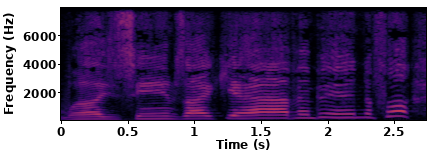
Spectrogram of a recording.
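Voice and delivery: swooping sing-song voice. Retelling what the dentist says at checkups: imitating a sing-song voice. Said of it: "stop talking to me in a sing-song voice".

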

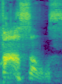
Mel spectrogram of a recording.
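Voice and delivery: put-on shouting. Imagining a critic yelling at the movie screen: imitating someone shouting. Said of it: "starts shouting at the screen".

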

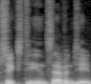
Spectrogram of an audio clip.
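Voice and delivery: ordinary delivery

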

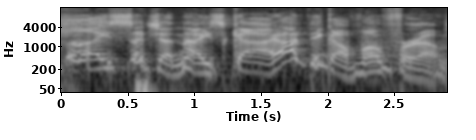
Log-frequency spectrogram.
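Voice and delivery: put-on high, swooping, sarcastic valley girl accent. Mocking Chicago voters who like a candidate in a sweater, in a sarcastic valley girl accent. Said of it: "giving a valley girl accent to mimic what sarcasm".

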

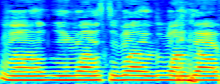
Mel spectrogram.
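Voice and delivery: flat, level robotic monotone. Showing what voice the computer holding his brain should have: Cylon robot voice. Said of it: "like a Cylon voice".

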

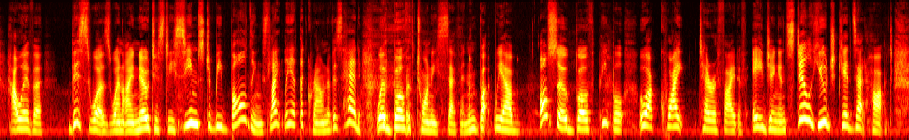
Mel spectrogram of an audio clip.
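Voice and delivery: mock British lady accent. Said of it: "To read this in a British accent?".

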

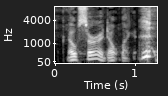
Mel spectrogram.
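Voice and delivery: off-target, horse-like, cartoonish put-on voice. Answering a mock interview question in character as the President: Obama impression sounding like Ren and Stimpy horse. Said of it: "You're just doing the horse from Ren and Stimpy".

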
